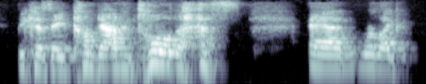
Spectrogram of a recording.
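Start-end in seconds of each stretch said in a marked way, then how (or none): none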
